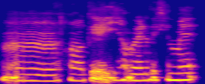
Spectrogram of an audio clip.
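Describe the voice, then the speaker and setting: A woman's voice: mid-range voice, flat delivery, slow, a little mellow, muffled recording. A woman giving an online class lecture over a video call, her audio choppy and cutting out as she explains and keeps checking whether she can be heard.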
